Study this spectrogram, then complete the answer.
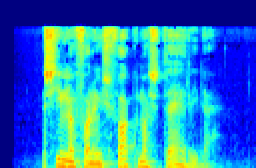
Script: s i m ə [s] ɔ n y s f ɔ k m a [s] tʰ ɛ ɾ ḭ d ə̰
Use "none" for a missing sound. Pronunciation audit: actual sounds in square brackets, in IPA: f, s

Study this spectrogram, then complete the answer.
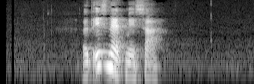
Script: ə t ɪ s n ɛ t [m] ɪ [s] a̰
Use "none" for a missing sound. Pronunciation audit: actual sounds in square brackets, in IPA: m, s

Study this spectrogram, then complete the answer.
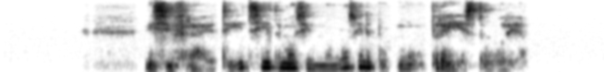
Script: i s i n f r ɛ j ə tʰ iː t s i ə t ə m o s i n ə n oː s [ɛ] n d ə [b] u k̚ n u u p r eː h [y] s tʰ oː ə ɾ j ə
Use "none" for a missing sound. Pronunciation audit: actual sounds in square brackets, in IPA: i, b, i

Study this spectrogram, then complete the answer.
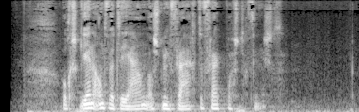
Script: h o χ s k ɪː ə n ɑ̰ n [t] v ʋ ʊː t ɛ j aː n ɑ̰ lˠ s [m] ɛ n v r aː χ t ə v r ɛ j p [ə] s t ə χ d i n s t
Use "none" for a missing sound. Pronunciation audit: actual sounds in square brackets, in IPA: t, m, ɑ

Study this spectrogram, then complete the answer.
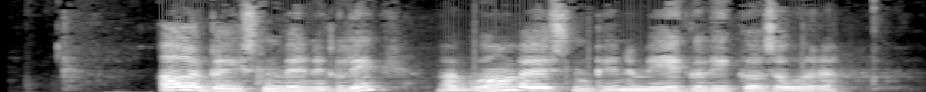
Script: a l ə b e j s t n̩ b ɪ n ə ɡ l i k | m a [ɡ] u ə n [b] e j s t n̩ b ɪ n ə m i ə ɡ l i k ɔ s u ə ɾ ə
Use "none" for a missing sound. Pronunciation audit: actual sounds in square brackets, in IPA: ɡ, b

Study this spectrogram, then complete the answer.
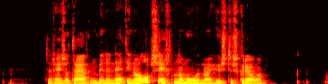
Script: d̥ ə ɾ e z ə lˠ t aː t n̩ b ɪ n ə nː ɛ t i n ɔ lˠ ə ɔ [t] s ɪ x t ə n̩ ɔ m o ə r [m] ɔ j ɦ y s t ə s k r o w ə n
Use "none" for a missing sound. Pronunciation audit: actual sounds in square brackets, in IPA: p, n

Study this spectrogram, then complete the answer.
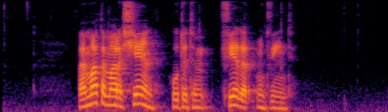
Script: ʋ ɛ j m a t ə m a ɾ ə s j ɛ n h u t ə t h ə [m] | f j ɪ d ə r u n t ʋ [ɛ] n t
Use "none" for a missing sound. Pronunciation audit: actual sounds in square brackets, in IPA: m, i

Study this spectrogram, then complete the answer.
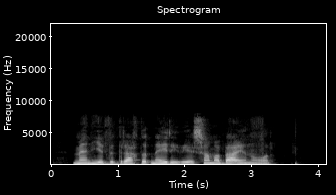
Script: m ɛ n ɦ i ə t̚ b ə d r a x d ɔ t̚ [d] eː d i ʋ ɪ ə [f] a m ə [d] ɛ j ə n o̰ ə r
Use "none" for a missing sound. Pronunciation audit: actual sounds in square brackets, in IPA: n, s, b

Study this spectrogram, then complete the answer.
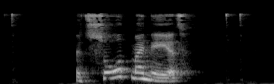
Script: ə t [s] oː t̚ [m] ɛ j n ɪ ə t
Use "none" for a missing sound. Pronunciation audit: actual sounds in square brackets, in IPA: s, m

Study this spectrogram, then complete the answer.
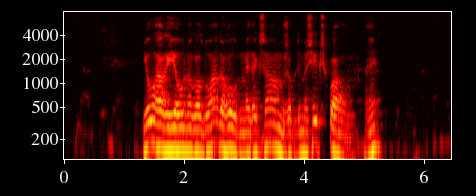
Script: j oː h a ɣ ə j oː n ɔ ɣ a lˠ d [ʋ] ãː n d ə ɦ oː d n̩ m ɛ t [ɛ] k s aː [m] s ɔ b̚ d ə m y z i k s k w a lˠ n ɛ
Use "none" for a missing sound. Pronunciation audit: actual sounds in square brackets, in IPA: w, ɛ, m

